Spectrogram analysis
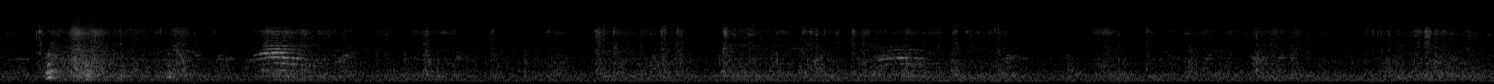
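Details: Golden Retriever puppies, sixteen days old with eyes recently opened, wiggling around: a few brief high squeaky whimpers near the start, again close to three seconds and around nine seconds, over a steady soft hiss.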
